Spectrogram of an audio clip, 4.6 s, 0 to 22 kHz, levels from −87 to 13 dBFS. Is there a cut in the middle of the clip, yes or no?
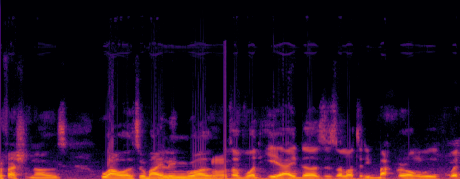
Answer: yes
